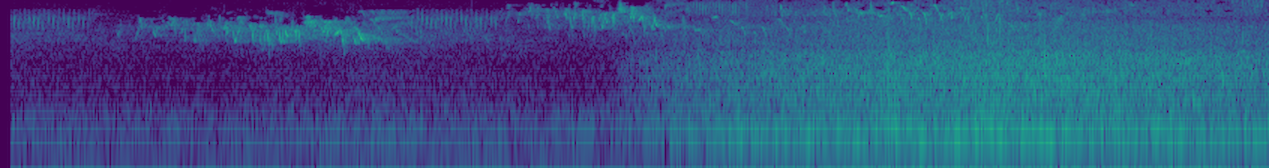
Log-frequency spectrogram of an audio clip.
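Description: Sound effects for an animated logo reveal: quick, high, sparkly chirping sounds for the first four seconds, then a rushing whoosh that swells and holds.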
